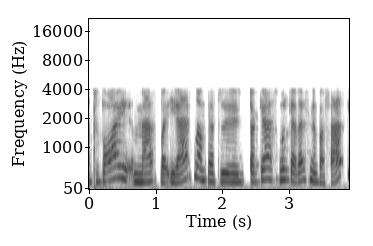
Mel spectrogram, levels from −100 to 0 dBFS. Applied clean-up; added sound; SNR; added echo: neural diffusion model UNIVERSE++.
